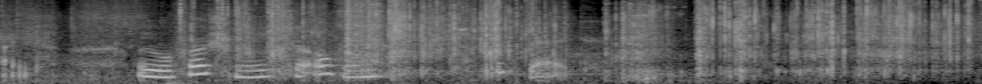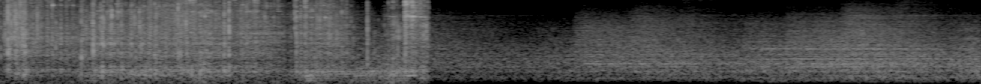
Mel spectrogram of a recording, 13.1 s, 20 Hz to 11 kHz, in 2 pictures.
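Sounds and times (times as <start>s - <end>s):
faint music: 0.0s - 5.7s, 7.0s - 13.0s
plastic pieces clattering in a bag: 1.0s - 9.4s.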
